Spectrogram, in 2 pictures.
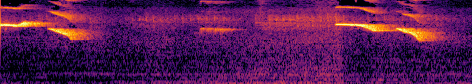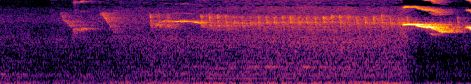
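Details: Oriental magpie-robin singing: loud whistled notes sliding down, heard near the start, around four seconds and at the end, separated by long pauses over a low background rumble.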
